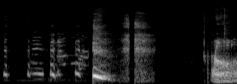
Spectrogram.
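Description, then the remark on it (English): Someone mimics a revving chainsaw with their voice: a string of short, buzzy vocal bursts, a loud rasping rev that drops in pitch, then a sustained gritty drone after a brief pause. “What noise does a chainsaw make?”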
